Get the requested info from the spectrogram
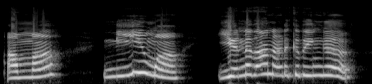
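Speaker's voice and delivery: can't believe her own mother is in on it; shocked disbelief. Acted. Wife finds her mother is in on it, shocked high cry.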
